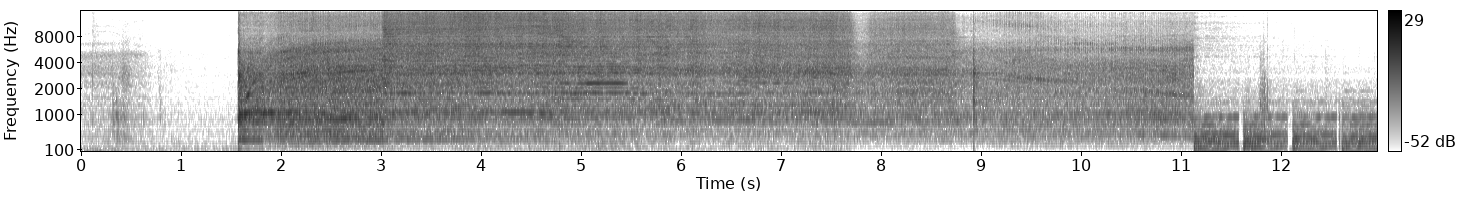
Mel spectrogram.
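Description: Porter-Cable circular saw starts suddenly about a second and a half in and cuts across a wooden board, its motor whine under the noise of the blade in the wood. The sound eases off about eight seconds in, and the saw winds down shortly before the end.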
